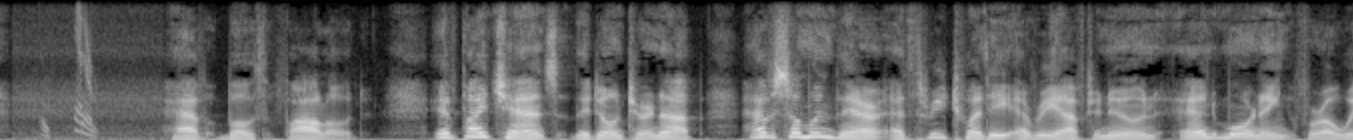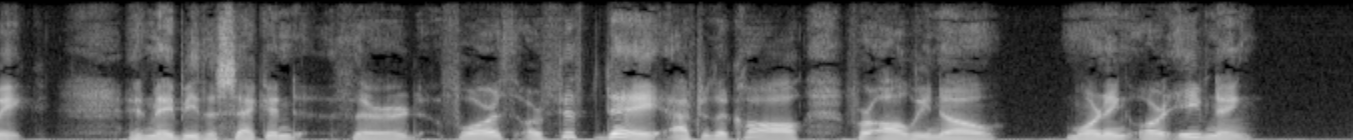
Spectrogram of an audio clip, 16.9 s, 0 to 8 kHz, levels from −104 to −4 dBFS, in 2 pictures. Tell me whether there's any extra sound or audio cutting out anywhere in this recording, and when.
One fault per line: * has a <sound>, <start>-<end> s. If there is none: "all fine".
* has a chirp, 0.2-0.6 s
